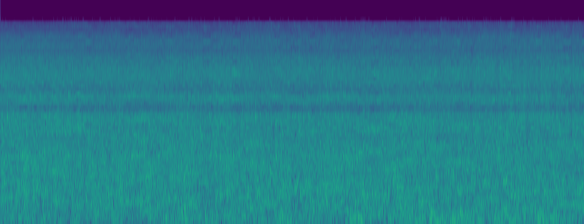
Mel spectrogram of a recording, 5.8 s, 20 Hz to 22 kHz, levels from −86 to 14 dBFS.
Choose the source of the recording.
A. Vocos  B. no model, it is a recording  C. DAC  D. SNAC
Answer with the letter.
D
